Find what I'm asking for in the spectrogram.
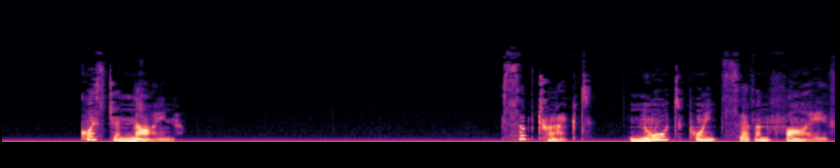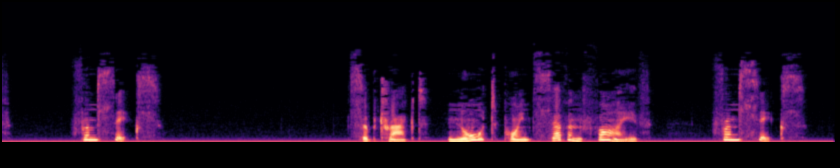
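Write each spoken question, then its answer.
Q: Subtract 0.75 from 6.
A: 5.25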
